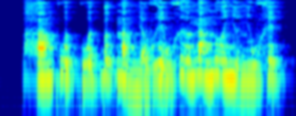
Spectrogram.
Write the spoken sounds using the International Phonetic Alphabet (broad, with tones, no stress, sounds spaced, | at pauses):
h a˨˦ m k w ə˨˩ p̚ k w ə˦˥ t̚ ɓ ə˦˥ p̚ n a˧˩ n ɲ a̰˧˥ w ɣ ḛ˧˥ w x ɨ˨˦ ə̯ ŋ a˨˦ ŋ n u˧ ə̯ ɲ ɨ̰˧˨ ə̯ ɲ ɨ˨˦ w x e˦˥ k̚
